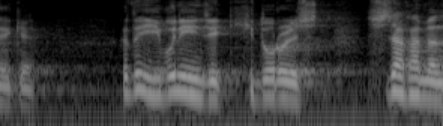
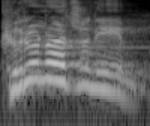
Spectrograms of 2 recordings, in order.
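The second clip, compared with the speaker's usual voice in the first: very loud, high proclamation; shouted confession; 6 semitones higher, 14 dB louder, slower than usual. Shown as a demonstration. Preacher modelling the confession, loud shout. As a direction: declare it with full force. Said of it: "이렇게 고백하는 겁니다".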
